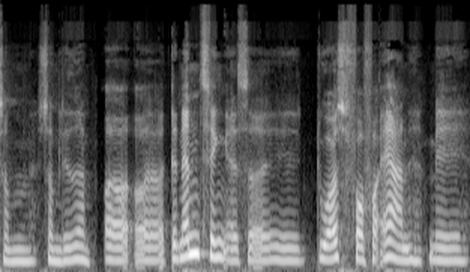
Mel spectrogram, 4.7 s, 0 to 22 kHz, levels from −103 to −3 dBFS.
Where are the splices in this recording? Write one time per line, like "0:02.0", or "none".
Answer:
0:01.0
